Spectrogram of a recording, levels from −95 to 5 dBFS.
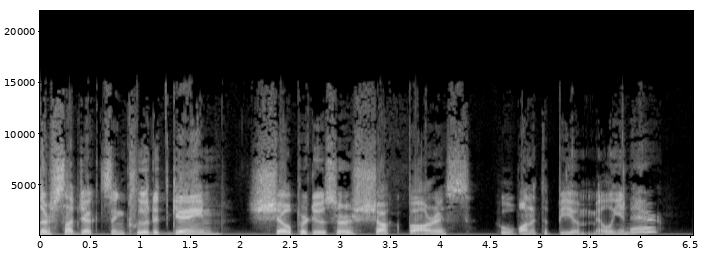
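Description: No technical fault can be heard anywhere in the speech recording, and the signal stays steady and intact throughout.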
